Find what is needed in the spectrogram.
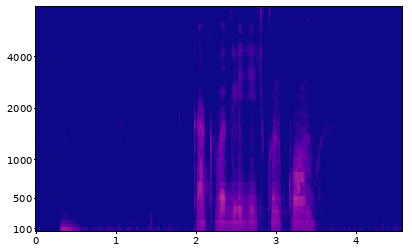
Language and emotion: Russian, neutral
